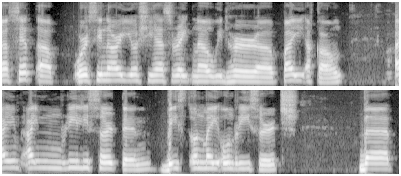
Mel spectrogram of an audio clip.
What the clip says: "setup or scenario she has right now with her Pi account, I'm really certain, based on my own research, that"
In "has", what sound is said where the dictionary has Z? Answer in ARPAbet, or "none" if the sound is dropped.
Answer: S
